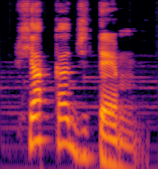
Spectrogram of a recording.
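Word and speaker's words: hyakajitem (百科事典): o qual pronunciamos hyakajitem.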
